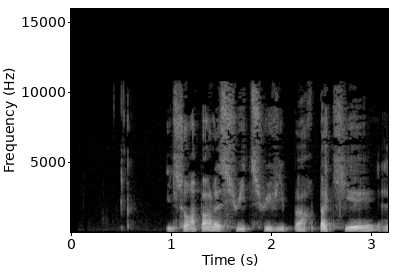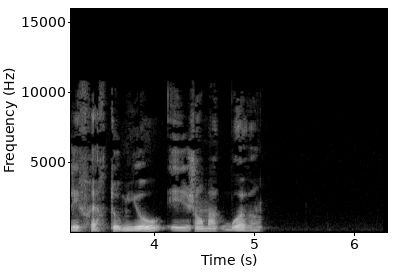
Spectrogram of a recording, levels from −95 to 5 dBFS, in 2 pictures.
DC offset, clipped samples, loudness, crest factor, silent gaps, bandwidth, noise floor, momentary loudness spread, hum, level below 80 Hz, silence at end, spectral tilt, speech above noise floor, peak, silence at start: under 0.1%; under 0.1%; -26 LUFS; 22 dB; none; 11 kHz; -79 dBFS; 11 LU; none; -66 dBFS; 1.25 s; -6 dB/octave; 53 dB; -4 dBFS; 0.95 s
